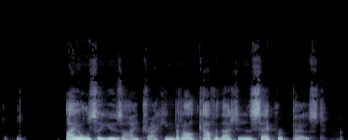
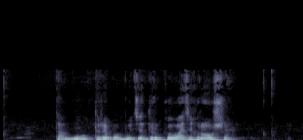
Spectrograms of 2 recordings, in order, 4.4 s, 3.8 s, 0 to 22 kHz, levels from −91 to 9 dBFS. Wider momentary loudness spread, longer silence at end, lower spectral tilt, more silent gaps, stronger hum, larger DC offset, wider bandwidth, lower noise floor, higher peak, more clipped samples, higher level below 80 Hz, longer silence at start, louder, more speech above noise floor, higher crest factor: first, 15 LU vs 10 LU; second, 0.4 s vs 0.85 s; second, -6 dB/octave vs -8 dB/octave; neither; neither; neither; first, 12.5 kHz vs 11 kHz; first, -82 dBFS vs -66 dBFS; first, -4 dBFS vs -10 dBFS; neither; about the same, -58 dBFS vs -62 dBFS; second, 0.2 s vs 0.7 s; first, -22 LUFS vs -26 LUFS; first, 61 dB vs 41 dB; about the same, 20 dB vs 16 dB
